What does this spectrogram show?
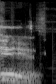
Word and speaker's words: Uz: But this man's last name was Uz. Ooze. Pronounced Ooze.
